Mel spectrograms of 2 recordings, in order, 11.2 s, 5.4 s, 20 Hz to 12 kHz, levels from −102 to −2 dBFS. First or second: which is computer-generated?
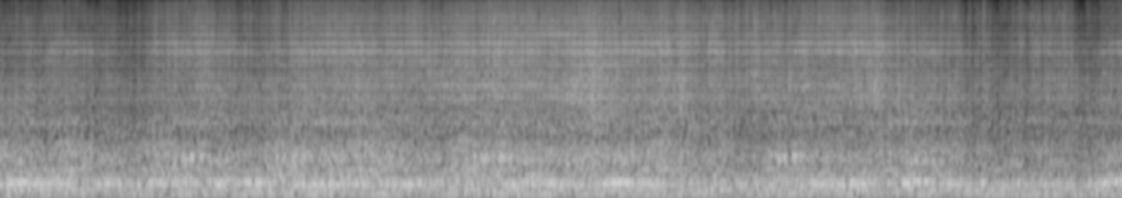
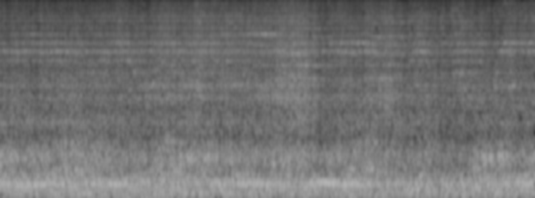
first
